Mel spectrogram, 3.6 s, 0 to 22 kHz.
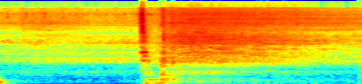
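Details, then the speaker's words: Chrysler Concorde 2.7L, warm, after a new water pump, timing chains, guides, tensioner, gears and seals: a wide-open-throttle snap with a loud intake whoosh. It revs cleanly and falls back smoothly, with no knock or rattle. "this beautiful I'm gonna do it again if you hear that whooshing noise that's why we call it a loop test"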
